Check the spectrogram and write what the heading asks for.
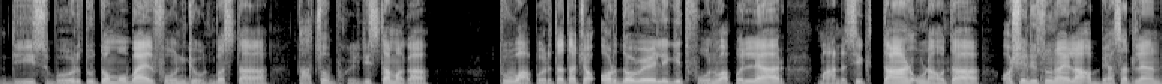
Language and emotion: Goan Konkani, fearful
